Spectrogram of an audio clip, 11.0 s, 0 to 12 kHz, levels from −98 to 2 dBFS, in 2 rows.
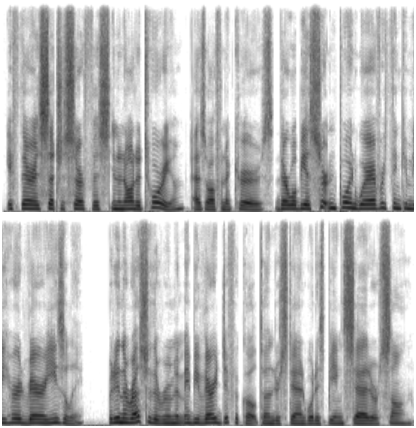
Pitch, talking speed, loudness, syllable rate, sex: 210 Hz, 245 wpm, -18 LUFS, 6.2 syllables/s, female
